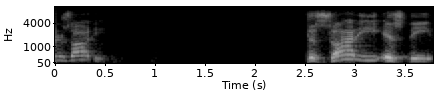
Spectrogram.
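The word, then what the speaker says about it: Tsadi: It's pronounced as I read it as a capital T lower Z. It's not S or TS, or it's tz, like a zitzi.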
